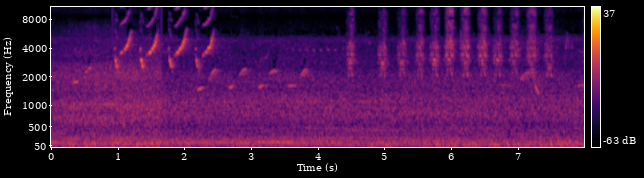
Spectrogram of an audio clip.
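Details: Happy mockingbird chirping at the Margaret Huntill Bridge, giving short downward-sweeping notes early on, then a series of crisp, very high clicks and chirps repeated about twice a second, all over constant low-pitched background rumble.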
